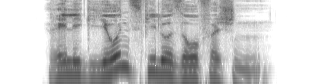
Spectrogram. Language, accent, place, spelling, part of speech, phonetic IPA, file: German, Germany, Berlin, religionsphilosophischen, adjective, [ʁeliˈɡi̯oːnsfiloˌzoːfɪʃn̩], De-religionsphilosophischen.ogg
- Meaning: inflection of religionsphilosophisch: 1. strong genitive masculine/neuter singular 2. weak/mixed genitive/dative all-gender singular 3. strong/weak/mixed accusative masculine singular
